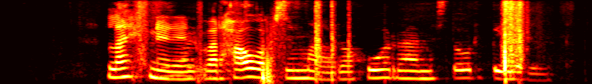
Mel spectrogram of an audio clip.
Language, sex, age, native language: Icelandic, female, 11, Icelandic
